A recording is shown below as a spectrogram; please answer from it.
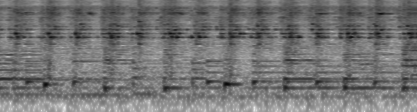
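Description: Đàn tính, the long-necked Tày lute, plucked in a repeating stepwise melody, with a cluster of small bells (xóc nhạc) shaken to a steady beat: the instrumental accompaniment of Then ritual singing.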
